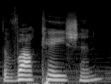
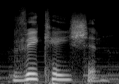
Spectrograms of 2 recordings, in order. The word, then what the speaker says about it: vacation: me heart very good vacation vacation not vacation but vacation okay be careful on the first syllable of the word vacation repeat after me vacation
